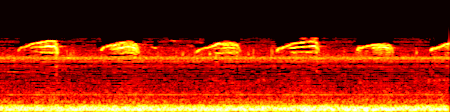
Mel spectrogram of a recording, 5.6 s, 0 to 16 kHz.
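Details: Nest-camera sound from a southwest Florida bald eagle nest, morning of 14 March 2024: six high, rising-then-falling piping notes spaced about a second apart, with a constant low rumble underneath.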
